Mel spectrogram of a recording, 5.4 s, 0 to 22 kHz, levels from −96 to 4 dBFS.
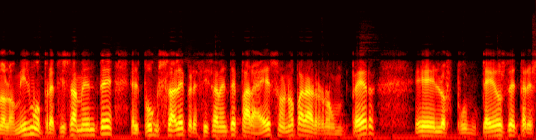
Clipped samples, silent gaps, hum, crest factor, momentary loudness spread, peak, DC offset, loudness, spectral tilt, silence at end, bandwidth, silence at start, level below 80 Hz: under 0.1%; none; none; 20 dB; 6 LU; -2 dBFS; under 0.1%; -22 LUFS; -8 dB/octave; 0 s; 5 kHz; 0 s; -60 dBFS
